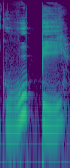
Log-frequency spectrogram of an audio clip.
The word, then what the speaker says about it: głupi: Let's say głupi together three times. Keep the vowels monosyllabic and the accent is on the first syllable.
